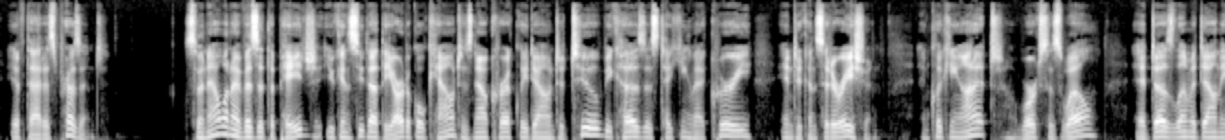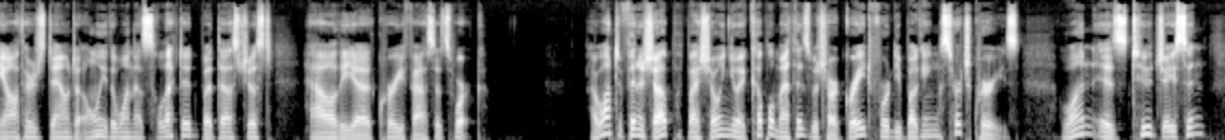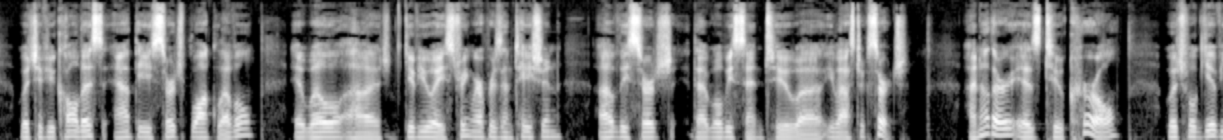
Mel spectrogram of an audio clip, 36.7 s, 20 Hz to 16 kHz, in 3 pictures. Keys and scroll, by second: 1.2 super+s, 25.0 alt+shift+Left, 35.2 shift+super+Right.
